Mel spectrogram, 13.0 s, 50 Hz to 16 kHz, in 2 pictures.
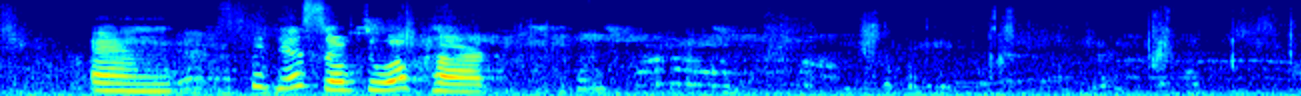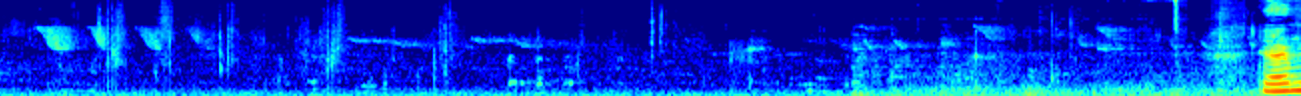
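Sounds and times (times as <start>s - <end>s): bird calls: 10.8s - 13.0s.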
